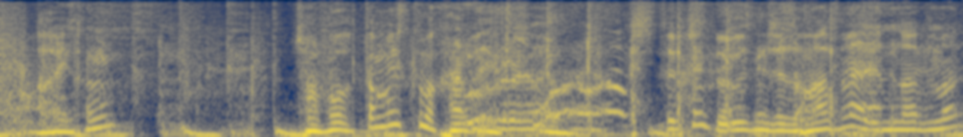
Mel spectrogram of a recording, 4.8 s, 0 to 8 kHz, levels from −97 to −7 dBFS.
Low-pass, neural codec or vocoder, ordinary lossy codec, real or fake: none; codec, 16 kHz, 4 kbps, FreqCodec, larger model; none; fake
